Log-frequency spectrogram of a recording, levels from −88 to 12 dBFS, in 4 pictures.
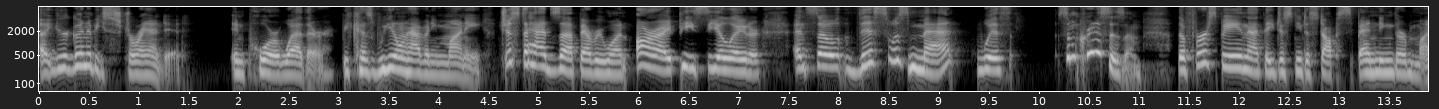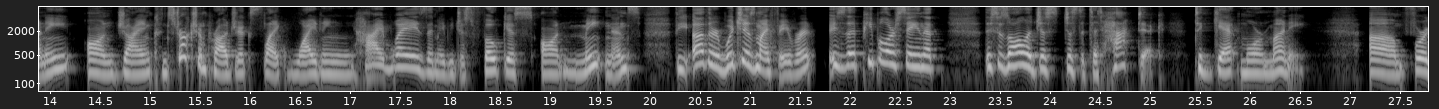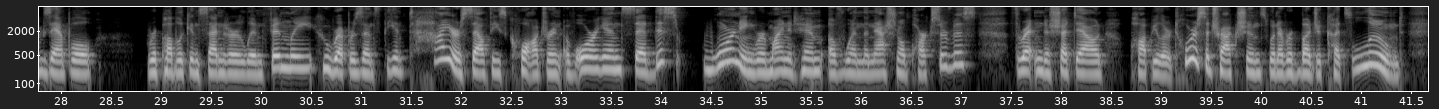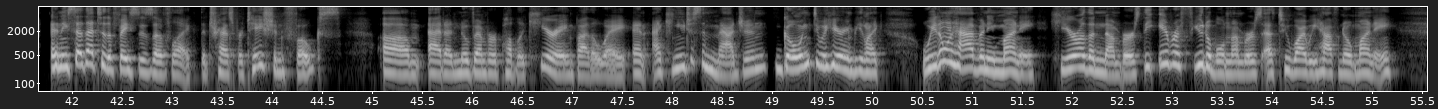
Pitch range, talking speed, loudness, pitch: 180-245 Hz, 185 wpm, -21 LUFS, 200 Hz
